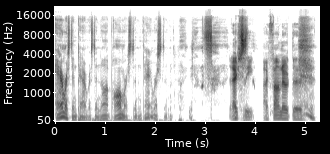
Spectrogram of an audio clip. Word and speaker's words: Palmerston: and Palmer Pon yeah they don't pronounce the L okay which is true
